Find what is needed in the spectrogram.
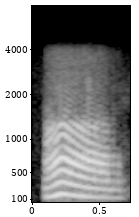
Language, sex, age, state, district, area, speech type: Gujarati, male, 45-60, Gujarat, Ahmedabad, urban, conversation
